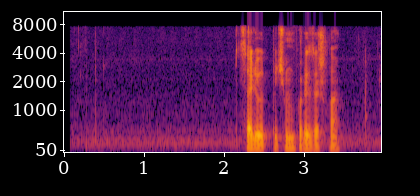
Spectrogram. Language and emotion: Russian, neutral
